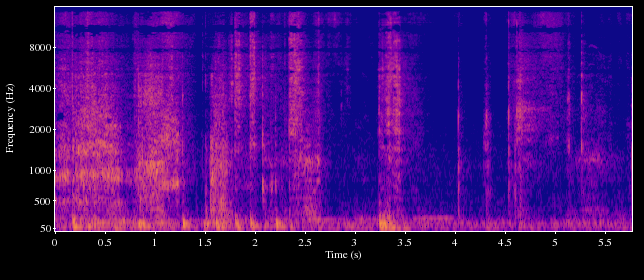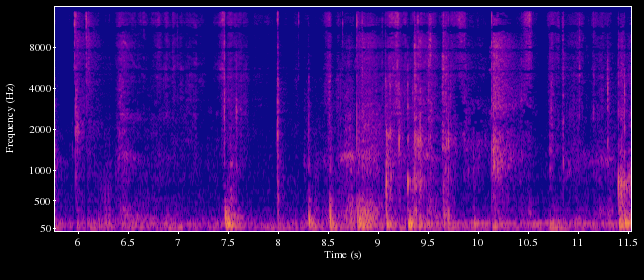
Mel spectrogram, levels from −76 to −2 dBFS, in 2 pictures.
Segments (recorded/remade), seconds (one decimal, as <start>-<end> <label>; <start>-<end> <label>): 0.0-2.6 recorded; 2.6-3.8 remade; 3.8-6.3 recorded; 6.3-7.7 remade; 7.7-8.9 recorded; 8.9-9.5 remade; 9.5-11.5 recorded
